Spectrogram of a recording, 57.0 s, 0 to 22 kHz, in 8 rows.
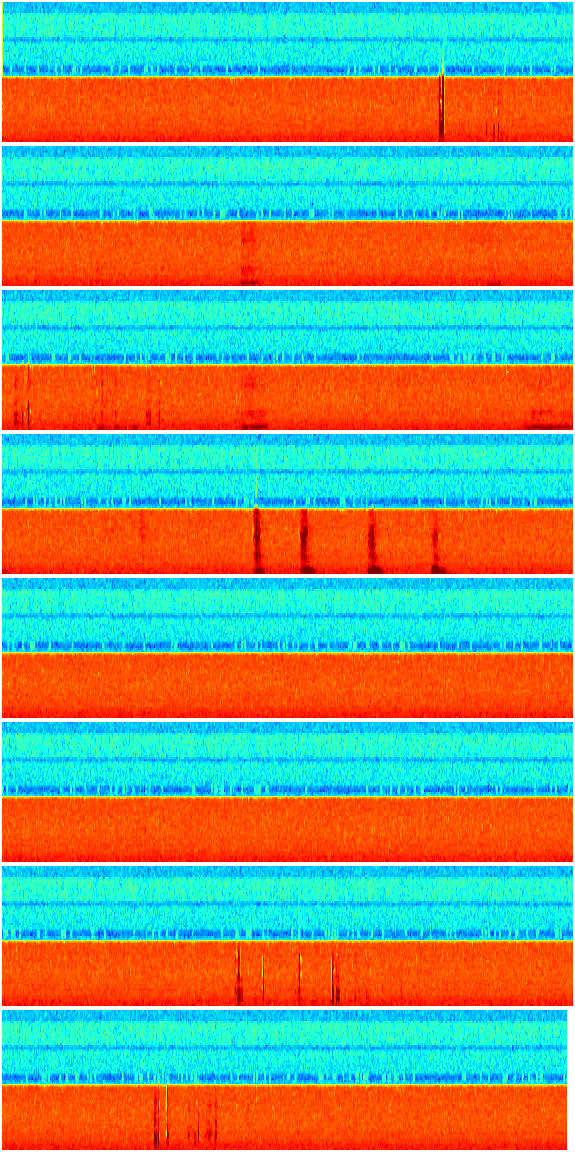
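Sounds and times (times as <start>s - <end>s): steady electrical hum: 0.0s - 57.0s
rabbit snoring honks: 10.1s - 10.5s, 13.2s - 13.4s, 15.4s - 16.1s, 17.2s - 17.7s, 20.8s - 21.6s.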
